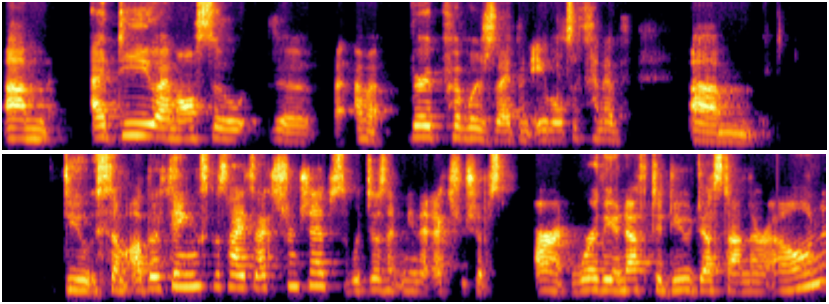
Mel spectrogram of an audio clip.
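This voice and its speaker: Her pace is very fast. The woman's intonation is lively throughout. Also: medium pitch for a woman. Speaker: law professor. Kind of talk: webinar presentation. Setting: video call.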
